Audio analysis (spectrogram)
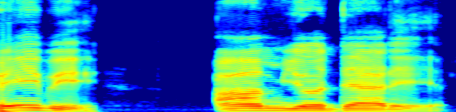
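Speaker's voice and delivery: very loud, slow, deliberate bellow. Retelling a fighter's post-fight speech from memory: imitating Manel Kape's speech. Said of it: "give my best rendition of what I memorized".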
